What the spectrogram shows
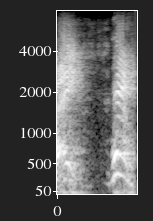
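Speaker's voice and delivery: high, loud urgent shouting.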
